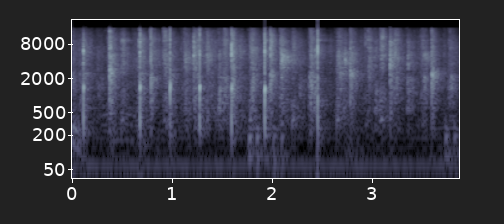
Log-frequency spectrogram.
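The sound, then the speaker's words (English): An audience applauds God in praise, a dense patter of many overlapping hand claps with sharp accents poking through, holding steady and fairly loud for several seconds with no voices. “So when you guys applaud him loud, because it was all him.”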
